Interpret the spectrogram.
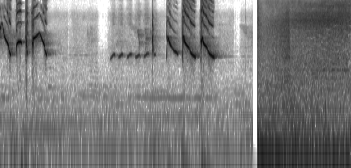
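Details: Champion starling singing as a training master for contest birds: sharp downward-sweeping whistles and a short row of level notes, then a sudden loud rush of broadband noise covers the last two seconds.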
